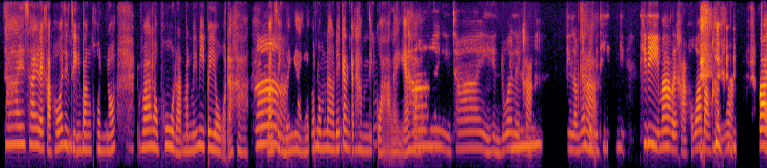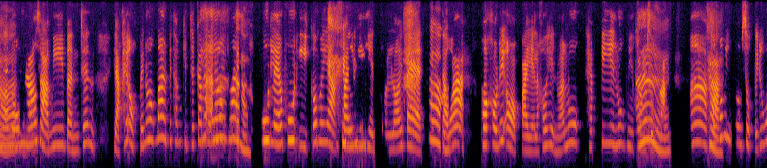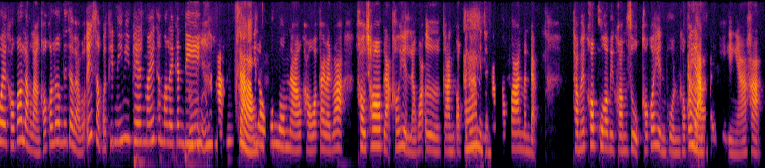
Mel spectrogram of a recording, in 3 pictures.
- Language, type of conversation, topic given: Thai, unstructured, คุณเคยต้องโน้มน้าวใครสักคนที่ไม่อยากเปลี่ยนใจไหม?
- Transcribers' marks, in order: tapping; mechanical hum; static; laugh; background speech; laugh; distorted speech; in English: "เพลน"; "แพลน" said as "เพลน"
